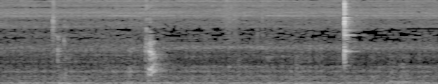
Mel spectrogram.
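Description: A spoon scooping thick tomato sauce from a glass jar into a small steel saucepan, with a faint click early and one sharp clink about three and a half seconds in, over a low steady hum.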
